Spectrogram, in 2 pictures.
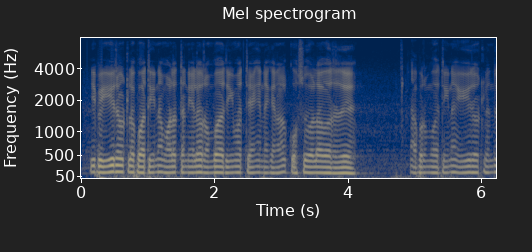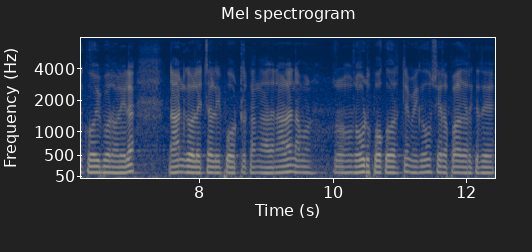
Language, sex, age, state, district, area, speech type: Tamil, male, 18-30, Tamil Nadu, Erode, rural, spontaneous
